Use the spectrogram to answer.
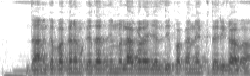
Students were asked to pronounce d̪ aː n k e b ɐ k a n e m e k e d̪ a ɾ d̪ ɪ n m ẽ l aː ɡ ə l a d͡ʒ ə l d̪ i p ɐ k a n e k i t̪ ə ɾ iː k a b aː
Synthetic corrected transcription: d̪ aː n k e p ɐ k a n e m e k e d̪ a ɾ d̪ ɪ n m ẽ l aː ɡ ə l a d͡ʒ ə l d̪ i p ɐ k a n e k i t̪ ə ɾ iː k a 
